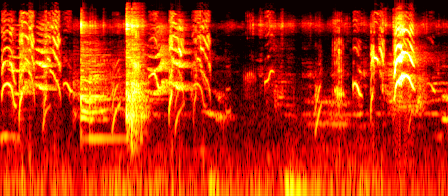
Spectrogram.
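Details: Green parrot, called mitthu, giving a rapid series of shrill chirps and squeaks with sharp rising and falling notes, a harsh burst in the middle, then a short gap before more high squeaky calls.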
